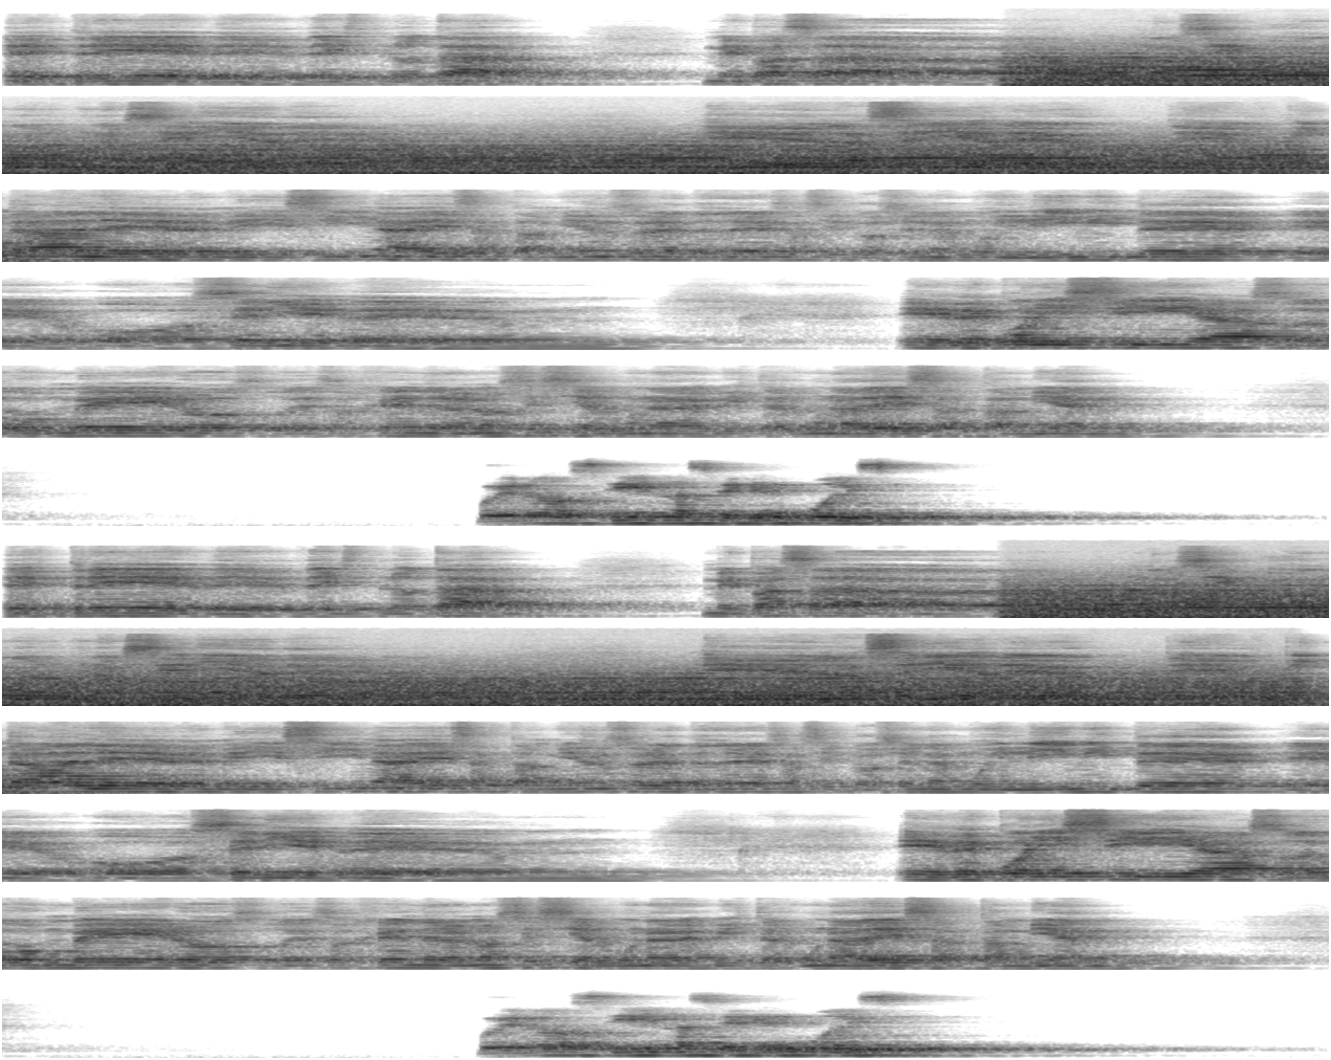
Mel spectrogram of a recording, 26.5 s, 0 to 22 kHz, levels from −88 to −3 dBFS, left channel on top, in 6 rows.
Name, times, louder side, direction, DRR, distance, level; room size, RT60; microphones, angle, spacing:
voice 1, 0.0-1.7 2.0-21.4, right 1 dB, 90° right, -1 dB, 0.5 m, -27 dB
sound 1, 3.3-8.8, equal, 35° right, 0.4 m, -18 dB
voice 2, 23.7-25.1, left 2 dB, 35° left, 3 dB, 0.4 m, -23 dB
2.6 x 2.1 x 3.7 m, 1.2 s
head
